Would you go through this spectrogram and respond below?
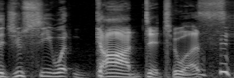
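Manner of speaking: imitated yell. Recounting a man whose coke blows out in a convertible; retelling a yell. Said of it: "he just yells".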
